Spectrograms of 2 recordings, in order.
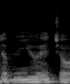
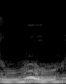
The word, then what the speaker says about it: WHO: So I was surprised as well when my wife was pointed out to me that I was pronouncing WHO wrongly, that it's not woo, it's just who.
